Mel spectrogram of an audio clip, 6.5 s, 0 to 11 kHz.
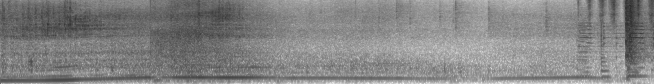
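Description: Datsun 280Z's straight-six engine pulling under load. Its pitch climbs about a second in, holds, dips briefly near the middle and climbs again, with a rushing hiss over it in the first couple of seconds. Strummed guitar music comes in near the end.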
